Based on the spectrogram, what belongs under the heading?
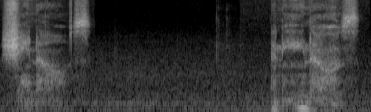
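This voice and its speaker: This is a male ASMR narrator, close to the microphone, using a hushed, breathy whisper. The story unfolds slowly and poetically, broken up by many pauses.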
